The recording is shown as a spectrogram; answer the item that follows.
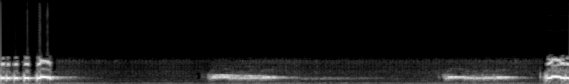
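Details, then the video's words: Kong-klar-ke-tek-kong song from a local zebra dove: a brief loud stuttered note, a long pause, two mellow rolling trills, and the start of another loud phrase at the end. "perkutut lokal warisan suara KONG‼️KLAR-KE-TEK-KONG"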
